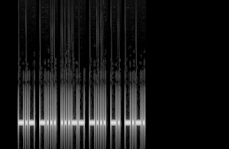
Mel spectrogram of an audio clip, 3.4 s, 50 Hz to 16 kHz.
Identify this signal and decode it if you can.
Morse code, heard as a keyed tone, about 44 wpm, 700 Hz. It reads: KB3BNC
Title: USA Call Signs Repeated 3x 45wpm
